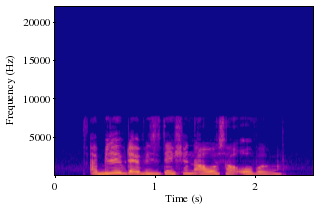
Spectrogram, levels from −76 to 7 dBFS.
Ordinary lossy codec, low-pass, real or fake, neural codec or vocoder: none; none; real; none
